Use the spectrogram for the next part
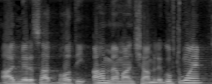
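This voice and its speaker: A man's voice: on the high side, animated, fairly quick, faint music behind. A man from Pakistan hosting a TV business talk show, who needles his guest with sarcastic, provocative challenges.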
